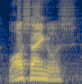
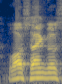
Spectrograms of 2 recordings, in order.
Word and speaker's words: Los Angeles: Even years later, when I worked there myself, that clock still said Los Angeles with a hard G on the clock, so you'd be sure to say it the right way.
